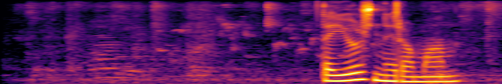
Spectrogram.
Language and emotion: Russian, neutral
